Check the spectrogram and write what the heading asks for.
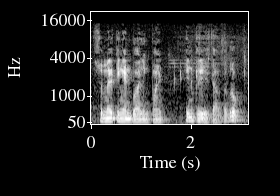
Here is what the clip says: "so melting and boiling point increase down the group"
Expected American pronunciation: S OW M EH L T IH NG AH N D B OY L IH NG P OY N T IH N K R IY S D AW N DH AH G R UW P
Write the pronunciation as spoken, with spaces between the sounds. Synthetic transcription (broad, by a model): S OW M EH L T IH NG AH N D B OY L IH NG P OY N T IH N K R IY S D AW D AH G R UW P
